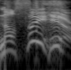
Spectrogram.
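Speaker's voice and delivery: angry put-on character voice. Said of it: "he's pretty mad".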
